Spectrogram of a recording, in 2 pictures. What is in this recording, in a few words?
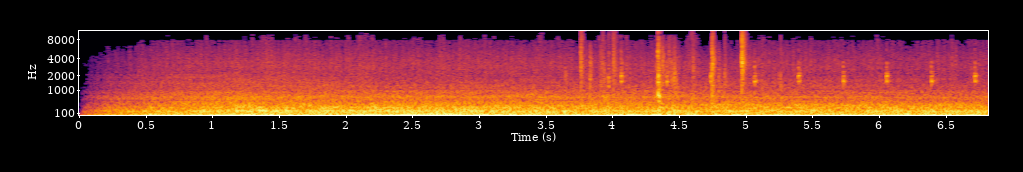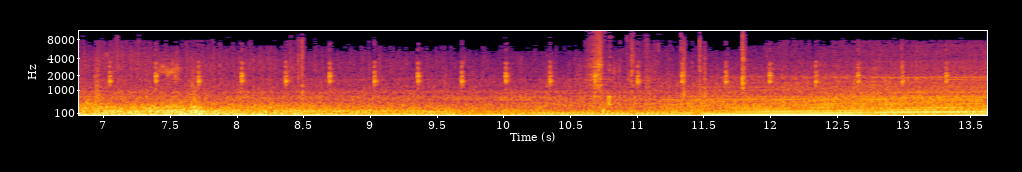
vehicles car suv driving light rain wipers 60kph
